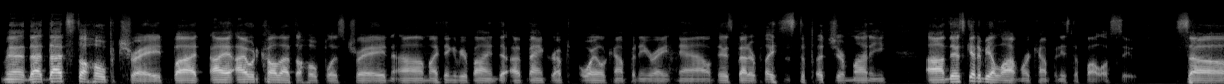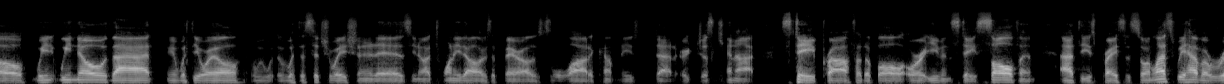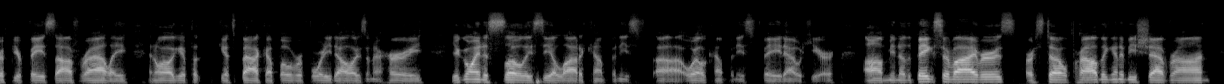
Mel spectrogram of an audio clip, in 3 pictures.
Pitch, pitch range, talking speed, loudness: 95 Hz, 85-105 Hz, 215 wpm, -24 LUFS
